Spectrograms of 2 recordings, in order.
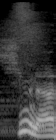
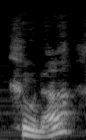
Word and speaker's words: Kuna: kuna so this is this town here is pronounced kuna not kuna as a lot of people might pronounce it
